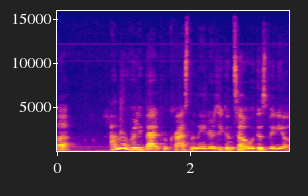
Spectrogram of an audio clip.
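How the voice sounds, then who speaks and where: A woman at a fairly high pitch with ordinary pitch variation, in a room with audible echo. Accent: American. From US Northeast, Philadelphia. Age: 20s. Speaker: beauty vlogger. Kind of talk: casual Q&A vlog. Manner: chatty, many fillers.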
